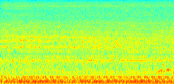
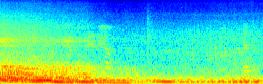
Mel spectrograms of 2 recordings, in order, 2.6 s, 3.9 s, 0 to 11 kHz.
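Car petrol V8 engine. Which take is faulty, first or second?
first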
